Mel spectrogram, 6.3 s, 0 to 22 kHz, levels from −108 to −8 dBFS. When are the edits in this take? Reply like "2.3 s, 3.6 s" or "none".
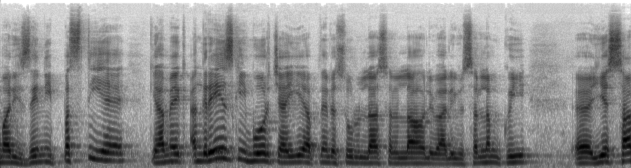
none

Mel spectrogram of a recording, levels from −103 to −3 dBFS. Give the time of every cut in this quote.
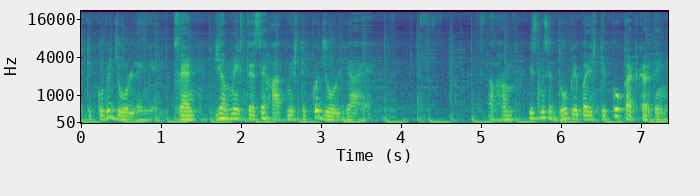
none

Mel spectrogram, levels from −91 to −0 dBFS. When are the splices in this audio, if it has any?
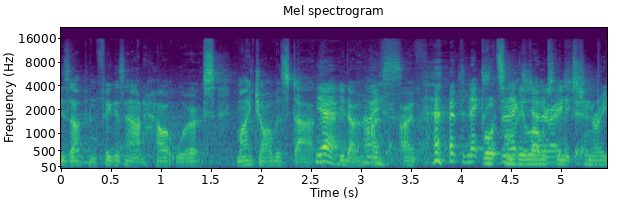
none

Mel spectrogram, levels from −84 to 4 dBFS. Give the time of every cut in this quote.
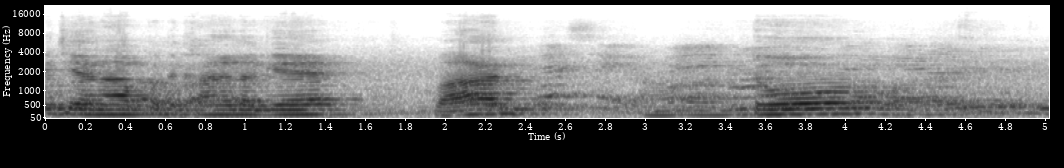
none

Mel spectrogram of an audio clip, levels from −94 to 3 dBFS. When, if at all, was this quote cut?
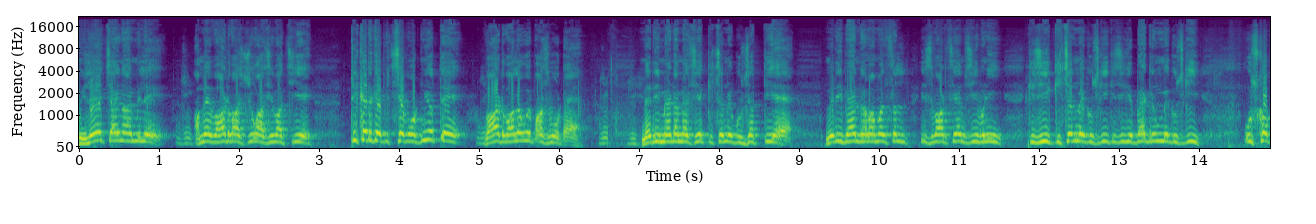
6.6 s

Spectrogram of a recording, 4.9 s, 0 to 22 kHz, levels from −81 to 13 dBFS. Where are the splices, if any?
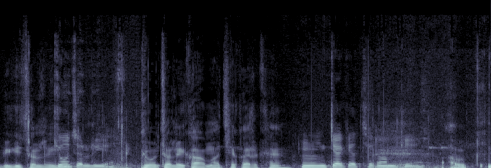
none

